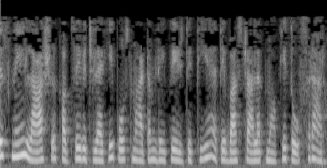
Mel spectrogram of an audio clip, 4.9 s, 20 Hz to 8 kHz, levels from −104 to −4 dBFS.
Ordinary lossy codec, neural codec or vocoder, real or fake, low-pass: MP3, 24 kbps; none; real; 7.2 kHz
